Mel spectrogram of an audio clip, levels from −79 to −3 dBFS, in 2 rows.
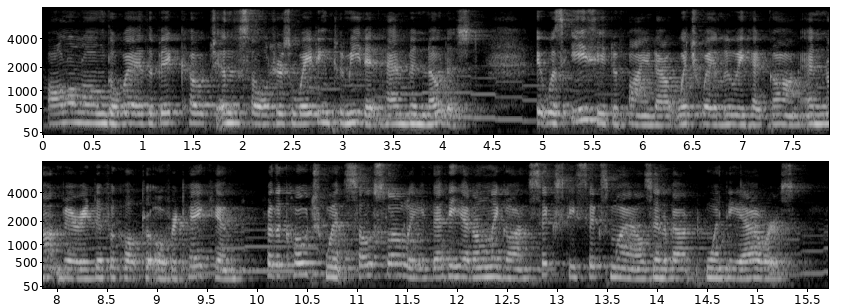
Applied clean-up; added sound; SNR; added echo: none; Wind instrument, woodwind instrument; 20 dB; reverberation time 0.9 s.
